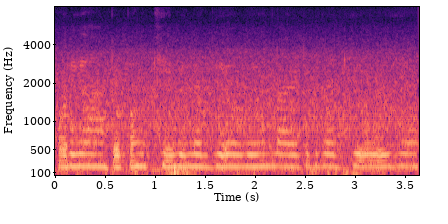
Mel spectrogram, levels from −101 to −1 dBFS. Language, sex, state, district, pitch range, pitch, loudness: Hindi, female, Haryana, Rohtak, 205-210 Hz, 210 Hz, -17 LUFS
